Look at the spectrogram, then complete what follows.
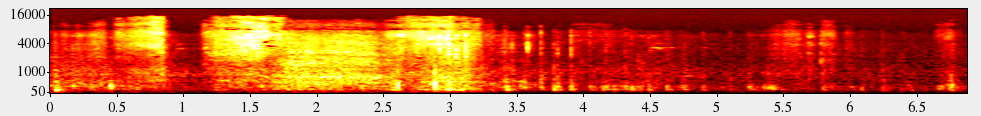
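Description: Hands scraping and rubbing over a cardboard box for about two seconds, followed by faint light taps and ticks.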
